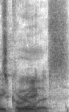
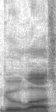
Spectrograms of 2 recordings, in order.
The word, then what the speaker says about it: Gulas: I'm going to say Gulas. Yeah, Gulas is a good pronunciation.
